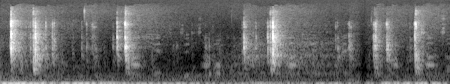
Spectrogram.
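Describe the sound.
Computer keyboard keys being pressed, including Shift and the Ctrl+X shortcut while moving a file onto a device's memory card: a few sharp, dry clicks at an uneven pace, with no voice.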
